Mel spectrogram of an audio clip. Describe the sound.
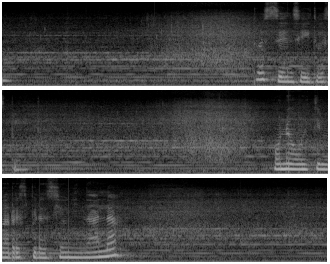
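Gentle sea waves at sunset swell and recede in a slow, steady rhythm, a soft hiss rising and fading beneath a calm voice speaking in short phrases, guiding a meditation.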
